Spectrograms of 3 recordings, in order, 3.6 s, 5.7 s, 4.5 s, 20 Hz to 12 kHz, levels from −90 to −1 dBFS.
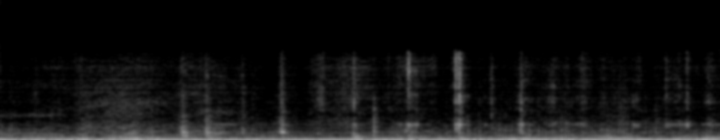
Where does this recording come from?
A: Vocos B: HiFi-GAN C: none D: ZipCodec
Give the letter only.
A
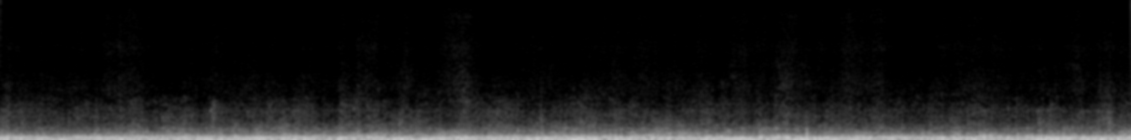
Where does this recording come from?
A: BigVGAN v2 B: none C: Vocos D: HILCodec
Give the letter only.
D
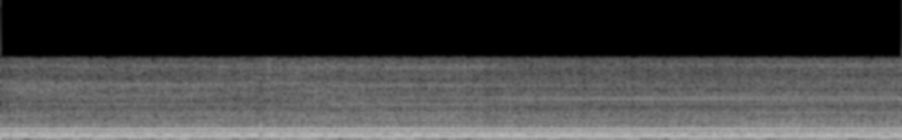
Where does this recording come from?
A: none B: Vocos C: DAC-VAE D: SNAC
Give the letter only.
A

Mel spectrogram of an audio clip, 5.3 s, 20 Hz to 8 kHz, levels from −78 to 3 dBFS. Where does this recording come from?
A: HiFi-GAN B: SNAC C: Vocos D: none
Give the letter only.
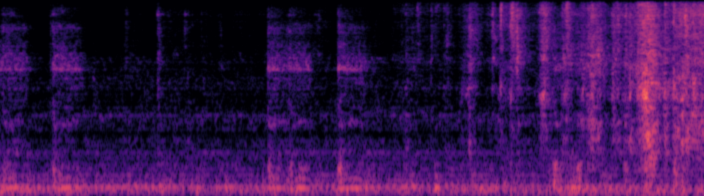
A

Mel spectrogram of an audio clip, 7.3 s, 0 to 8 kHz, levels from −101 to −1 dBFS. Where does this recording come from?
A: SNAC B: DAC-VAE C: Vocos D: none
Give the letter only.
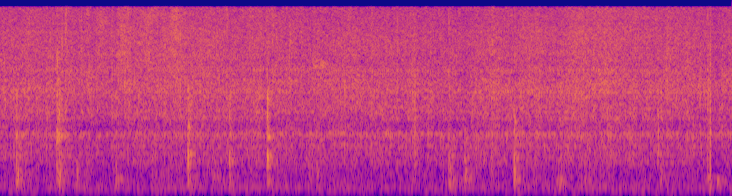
C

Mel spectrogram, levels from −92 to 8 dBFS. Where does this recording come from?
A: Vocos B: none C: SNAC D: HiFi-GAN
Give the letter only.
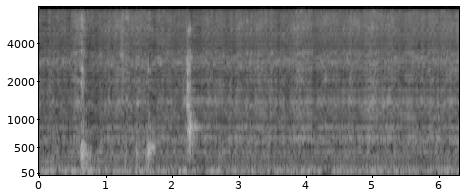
D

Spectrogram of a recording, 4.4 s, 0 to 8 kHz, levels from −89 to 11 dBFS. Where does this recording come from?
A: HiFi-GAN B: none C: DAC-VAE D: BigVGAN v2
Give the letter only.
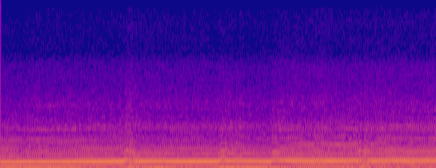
B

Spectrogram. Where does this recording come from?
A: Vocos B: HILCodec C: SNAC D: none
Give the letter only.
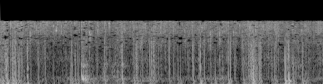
D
